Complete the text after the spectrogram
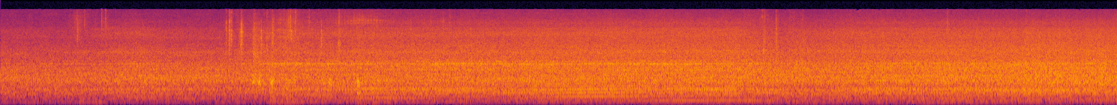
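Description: Tyres roar on a road.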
